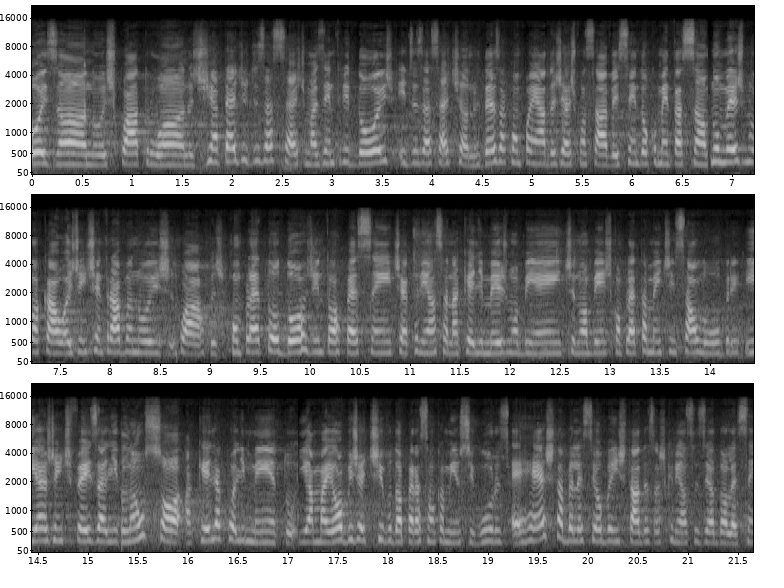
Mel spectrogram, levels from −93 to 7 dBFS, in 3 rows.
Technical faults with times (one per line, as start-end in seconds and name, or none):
none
